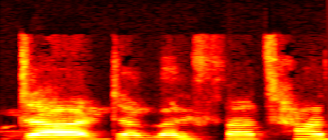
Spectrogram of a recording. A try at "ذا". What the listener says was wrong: Then you are saying dal double fatha, dal double fatha. Zal fatha ذا, zal fatha ذا, zal fatha ذا.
